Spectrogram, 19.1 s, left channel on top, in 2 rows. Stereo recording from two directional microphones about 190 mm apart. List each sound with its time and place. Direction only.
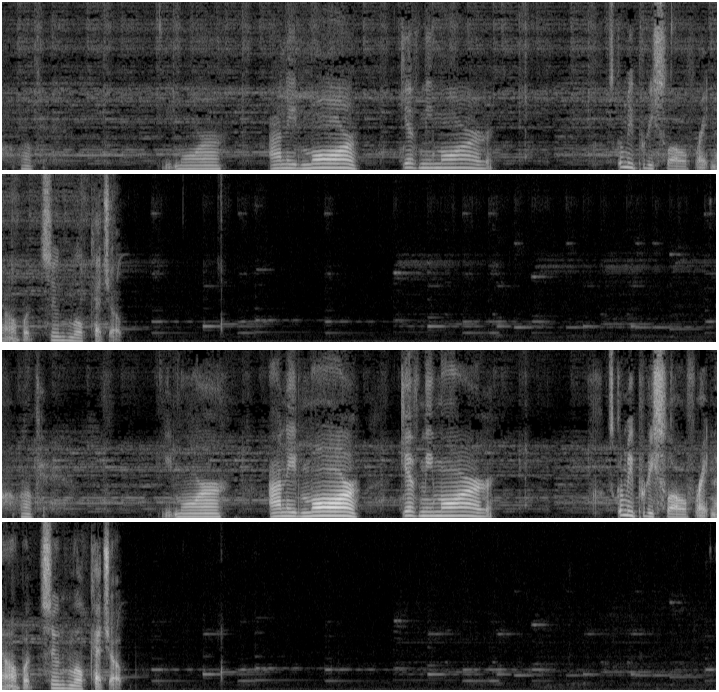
0.6 s music: 35° left (ahead or behind)
2.4 s speech: 10° right (ahead or behind)
3.0 s music: 35° left (ahead or behind)
3.5 s speech: 10° right (ahead or behind)
4.7 s music: 35° left (ahead or behind)
5.3 s speech: 15° right (ahead or behind)
6.6 s music: 35° left (ahead or behind)
8.2 s speech: 15° right (ahead or behind)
